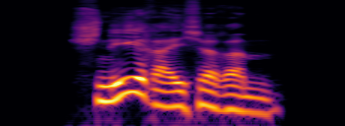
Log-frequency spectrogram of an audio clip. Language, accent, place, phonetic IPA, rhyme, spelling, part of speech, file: German, Germany, Berlin, [ˈʃneːˌʁaɪ̯çəʁəm], -eːʁaɪ̯çəʁəm, schneereicherem, adjective, De-schneereicherem.ogg
- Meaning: strong dative masculine/neuter singular comparative degree of schneereich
